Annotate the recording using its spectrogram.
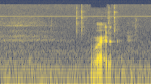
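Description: A few faint computer mouse clicks as menus are opened on screen, with a short hummed voice sound about a second and a half in.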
